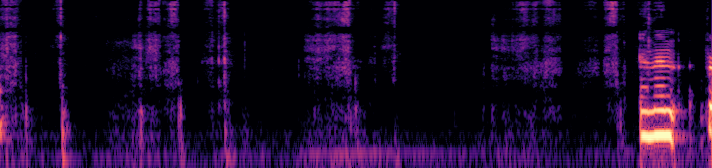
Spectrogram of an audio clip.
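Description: Sticker sheets rustle softly as they are shuffled by hand.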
